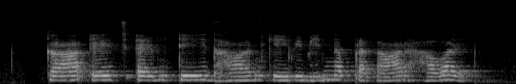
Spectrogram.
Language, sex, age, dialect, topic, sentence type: Chhattisgarhi, female, 25-30, Western/Budati/Khatahi, agriculture, question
